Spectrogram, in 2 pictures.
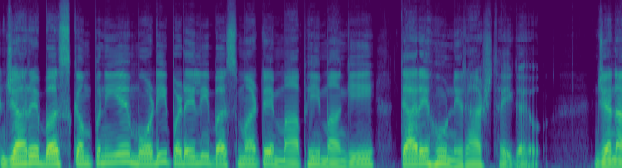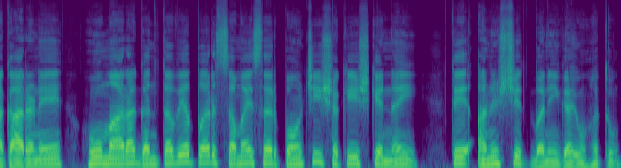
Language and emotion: Gujarati, sad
